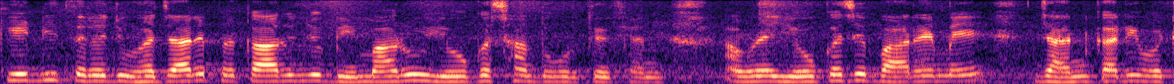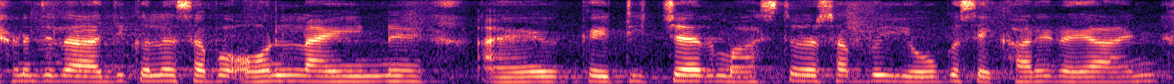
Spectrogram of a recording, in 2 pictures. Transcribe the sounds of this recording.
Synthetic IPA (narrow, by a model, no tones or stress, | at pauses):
keːɗit̪ɐɾəɦd͡ʑuːɦɐzaːɾepɾɐkaːɾʊnɪ̆d͡ʑoːbiːmaːɾũjoːɡə̆sãd̪uːɾt̪ʰijũt̪ʰijənɪ̆ | ɛ̃ʊnəjoːɡəd͡ʑeːbaːɾemẽ | d͡ʑaːnkaːɾiʋɐʈʰəɽ̃d͡ʑeːlaːɪɐʄʊkɐl̤ə̆sɐbʱʊɔːnlaːɪn | ɛ̃ːkɐʈiːt͡ɕəɾmaːsʈəɾsɐbʱjoːɡseːkʰaːɾeɾɐɦijaːɦɪnɪ̆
